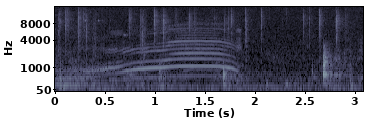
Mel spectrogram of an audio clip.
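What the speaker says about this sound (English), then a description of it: "Don't hiss at me, cat." A cat in Witcher 3 gives a drawn-out, rising-then-falling meow or yowl lasting about a second, followed by a couple of short sharp sounds, close and fairly clear against a quiet game background.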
